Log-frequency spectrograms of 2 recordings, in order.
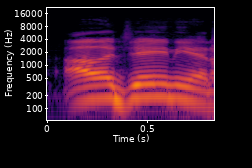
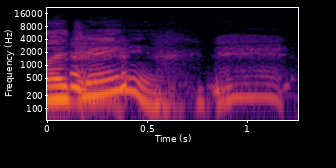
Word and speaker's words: Alajanian: Alajanian. I should know it by now. Just the way it's spelled. I say it every time. Alajanian.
